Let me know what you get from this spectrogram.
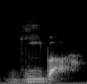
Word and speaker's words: Gibeah: In this case, what we in English say as Gibeah is actually more pronounced something like Geba, Geba.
